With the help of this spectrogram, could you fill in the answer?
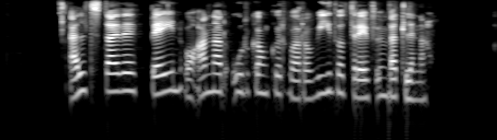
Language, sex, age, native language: Icelandic, female, 30-39, Icelandic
